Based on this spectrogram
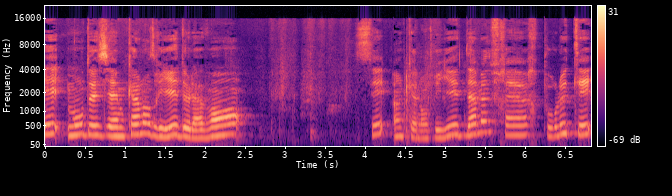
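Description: A woman's high voice, very slow, with ordinary pitch variation. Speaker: coloring hobby vlogger. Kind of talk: casual talk to camera. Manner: hesitant, chatty. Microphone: phone near.

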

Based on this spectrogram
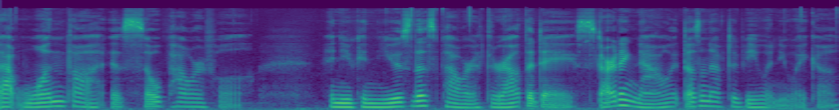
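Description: Speaking at a fairly slow pace, a woman uses a very deep, low pitch, ordinary pitch variation and a calm tone. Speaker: meditation guide. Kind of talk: guided meditation. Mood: warm and cheerful. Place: home room.

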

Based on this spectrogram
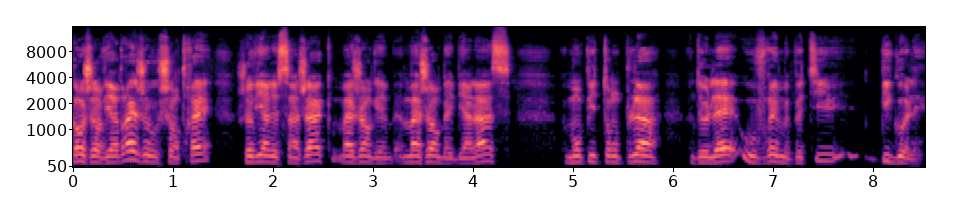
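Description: Very slow speech with ordinary pitch variation over a quiet background. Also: man. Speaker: storyteller. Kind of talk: bedtime story telling. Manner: animated, playful, changing voices for each character; slow, halting with hesitations. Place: home room. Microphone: webcam.

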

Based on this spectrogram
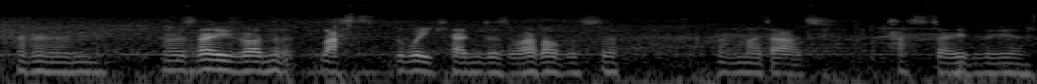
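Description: A man's flat, monotone delivery, with long and frequent pauses, noticeable background noise and a dry sound with no echo. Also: moderate pace. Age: 40s. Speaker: vlogger. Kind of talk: casual vlog monologue. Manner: halting. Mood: subdued, sad. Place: street. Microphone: phone near.

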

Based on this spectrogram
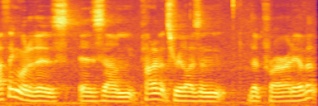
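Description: Light background noise alongside audible room echo. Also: man. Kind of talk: casual conversation. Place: shop.

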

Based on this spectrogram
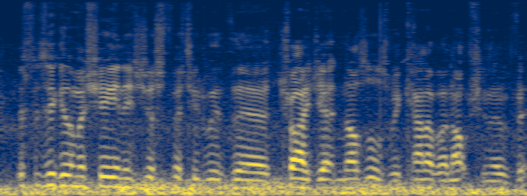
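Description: A man talks at a very fast pace. The sound is dry with no echo, though loud background noise is present. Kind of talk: product walkaround explanation. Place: open country. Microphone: phone near.

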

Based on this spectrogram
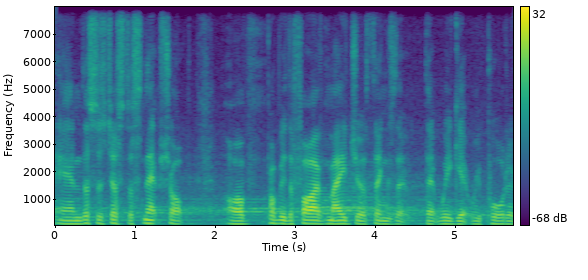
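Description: With a New Zealand accent, a man speaks at a moderate pace and medium pitch. His intonation is monotone and flat, with noticeable background noise. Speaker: aircraft engine manufacturer representative. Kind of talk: technical presentation. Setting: venue with live audience. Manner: hesitant fillers.

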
